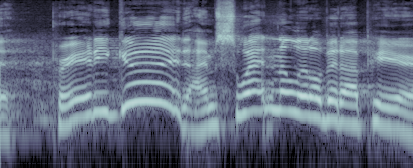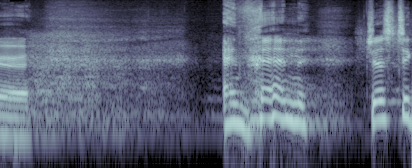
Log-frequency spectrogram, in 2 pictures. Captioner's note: laughter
